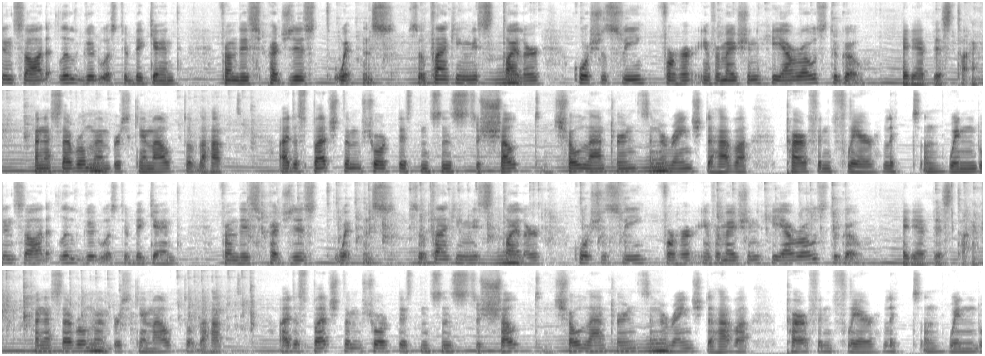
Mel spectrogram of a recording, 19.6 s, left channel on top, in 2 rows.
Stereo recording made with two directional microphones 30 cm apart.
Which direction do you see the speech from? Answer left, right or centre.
left.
